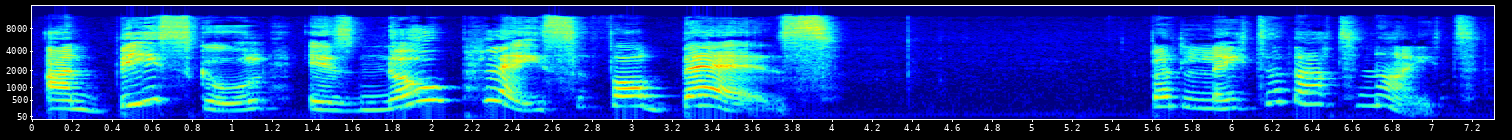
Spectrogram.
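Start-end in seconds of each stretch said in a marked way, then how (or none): 0.1-4.0 louder, firm royal scolding; stern queen. Acted. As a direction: lay down the rule. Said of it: "said the Queen".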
